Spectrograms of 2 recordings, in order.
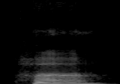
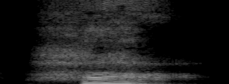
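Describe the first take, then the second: First: Said in the usual way. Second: Ha hit hard, high and loud; stress on Ha. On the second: Shown as a demonstration. Teacher showing a trochee in verse, stress on Ha. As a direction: punch Ha as a strong beat. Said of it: "So we hit ha".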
